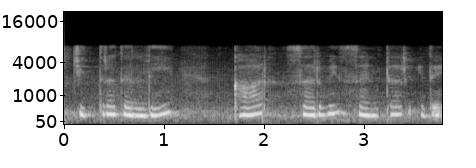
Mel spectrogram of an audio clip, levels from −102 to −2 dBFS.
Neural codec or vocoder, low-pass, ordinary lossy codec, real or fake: vocoder, 22.05 kHz, 80 mel bands, Vocos; 7.2 kHz; none; fake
